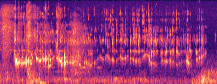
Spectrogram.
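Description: Wine glugs from a bottle into a glass, a gurgling pour with bubbly ringing splashes at first, then a steady softer trickle that continues for several seconds with no one speaking.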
